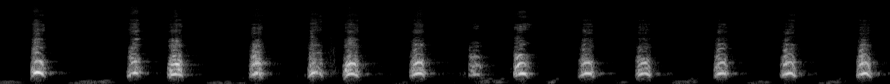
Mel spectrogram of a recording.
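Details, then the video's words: Real dog barking, recorded indoors at home: a steady series of about fourteen short, clean barks, each sharp and single, spaced roughly half a second to a second apart with silence between. "SOM DE CACHORRO"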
